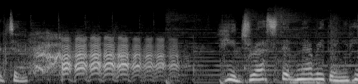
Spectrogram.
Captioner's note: evil laughter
